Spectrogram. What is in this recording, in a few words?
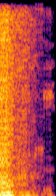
gun, weapons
